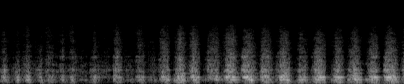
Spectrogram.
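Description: Short nails of both hands scratch fast and aggressively across a flat, solid, beige striped woven loop-pile carpet. About three rough, scratchy strokes per second build in loudness, with a dull low-mid rasp and little high end. Each stroke stops quickly without ringing.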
